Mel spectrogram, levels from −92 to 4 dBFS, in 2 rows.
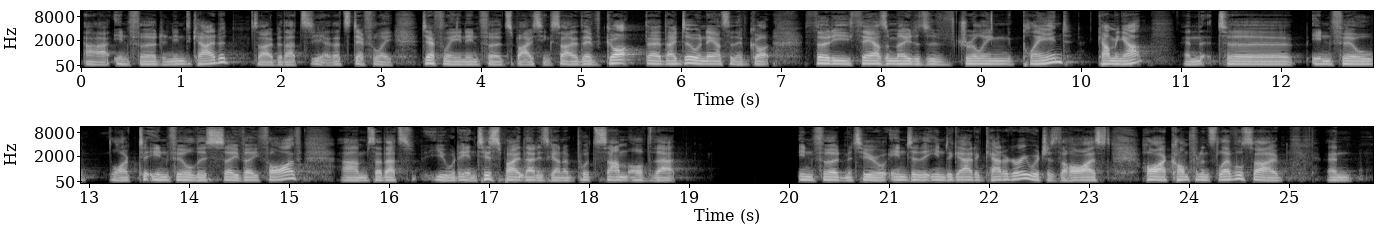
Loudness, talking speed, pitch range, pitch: -21 LUFS, 165 wpm, 115-130 Hz, 125 Hz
